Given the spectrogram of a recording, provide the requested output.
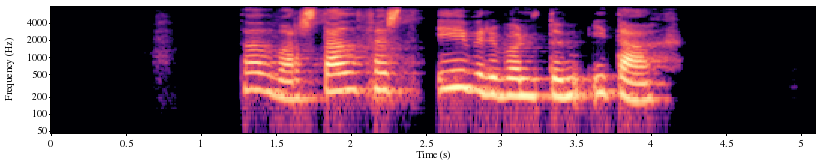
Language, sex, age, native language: Icelandic, male, 40-49, Icelandic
